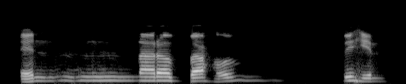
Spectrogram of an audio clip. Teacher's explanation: মিম সাকিনের পরে বা এসেছে, তাই মিমকে এক আলিফ পরিমাণ গুণনা করে পড়তে হবে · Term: ইকফায়ে সাফাবি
